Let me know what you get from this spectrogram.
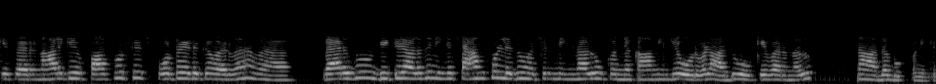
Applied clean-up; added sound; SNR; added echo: neural separator model SepFormer DNS4.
